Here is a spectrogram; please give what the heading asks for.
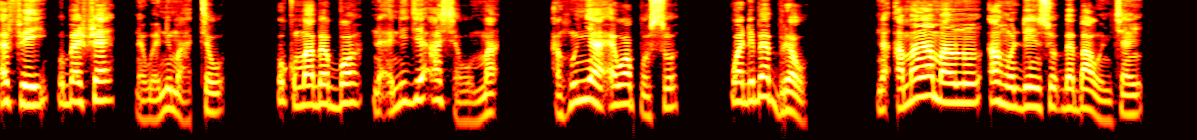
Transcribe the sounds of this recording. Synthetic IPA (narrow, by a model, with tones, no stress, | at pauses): æ˦fe˨i˨wʊ˦bɛ˦ɕᶣɛ˦nã̰˨w̰æ̰˨nĩ˦ma̰˨tʰɪ˦w | wʊ˦kʰʊ̃˨mã˦bɛ˦bɔ˦nã˨æ˨nĩ˦d͡ʑe˦ʔa˦ɕɛ̰˨wʊ̰˨mã˦ | a˨ɦũ˦ɲĩ˦a˨ɛ˦wɔ˦pʊ˨sʊ˦ | wɔ˦dɪ˦bɛ˦bɾɛ˨wʊ̰˨ | nã˨ʔa˨mã˦ŋa˦mã˦nnʊ̃˦a˦ɦʊ̃˨dɪ˦n̩˦sʊ˦bɛ˦ba˦wɔ̰̃˨ɲ̩˨t͡ɕʰɛ̃˦n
